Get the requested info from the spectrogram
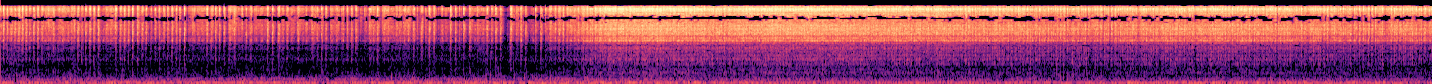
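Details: A curious western diamondback rattlesnake keeps up its rattle: a softer, rougher buzz with a brief crackle for about six seconds, then a louder, smooth, continuous hiss-like whirr to the end.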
